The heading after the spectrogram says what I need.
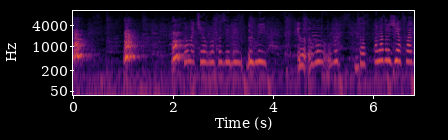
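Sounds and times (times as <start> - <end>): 
dog barking: 0.0 - 2.4
speech: 2.4 - 6.8.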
